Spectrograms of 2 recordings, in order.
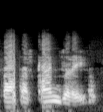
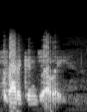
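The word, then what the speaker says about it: Fratarcangeli: That's the usual Canadian pronunciation, I guess. The actual Italian pronunciation is Fratarkinjeli. – In my hometown in Ontario, it was always Fratarkinjeli.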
